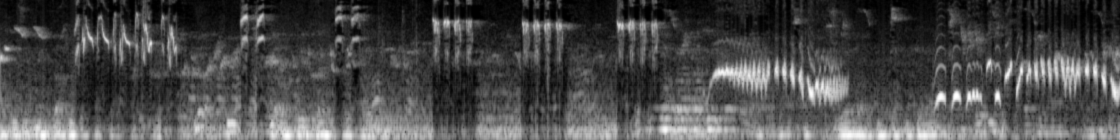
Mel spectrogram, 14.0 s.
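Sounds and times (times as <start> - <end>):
fast warbling bird trill: 1.0 - 3.5, 5.4 - 10.6, 11.6 - 14.0
dry rattling bird calls: 3.0 - 10.6.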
